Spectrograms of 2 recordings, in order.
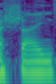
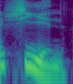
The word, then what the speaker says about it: Shein: évidemment, bon, Chine, c'est pas Shine, c'est pas euh, toutes les prononciations, c'est Shein en fait.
